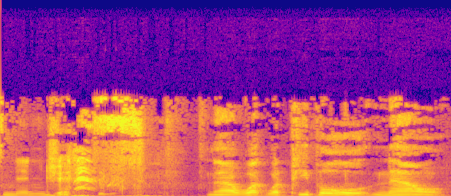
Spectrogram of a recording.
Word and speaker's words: Ninjzz: I mean, yes, it's written out N I N J Zz, but it's pronounced ninjas.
